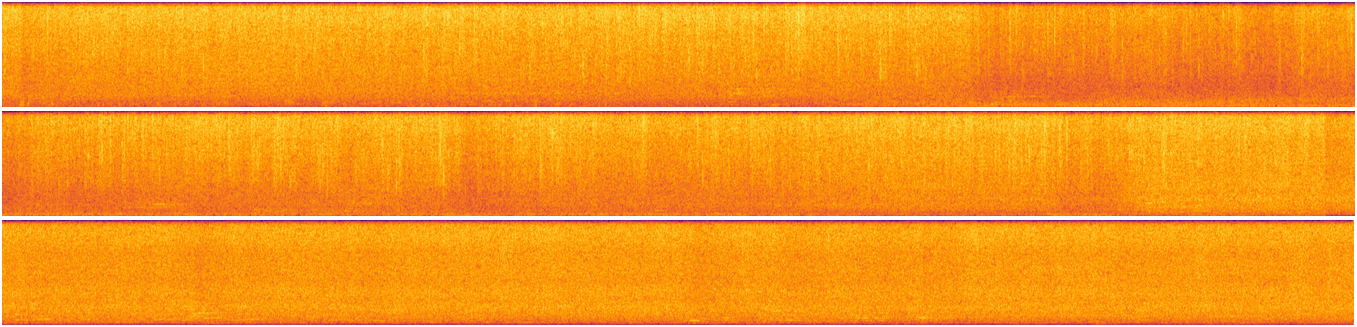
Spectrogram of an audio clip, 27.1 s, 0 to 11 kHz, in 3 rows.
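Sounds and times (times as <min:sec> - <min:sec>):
heavy rain on hard surfaces: 0:00.0 - 0:27.0
low rumble: 0:02.5 - 0:17.9.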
